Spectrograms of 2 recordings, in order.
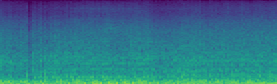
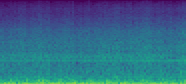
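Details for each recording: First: Flat-four idling just after COBB flex fuel sensor install and fuel pump priming: steady, even burble at idle with no stumbles, ticks or surging; normal idle. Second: Car being fitted with a COBB flex fuel sensor, left idling to bleed fuel pressure: low idle surging and sagging unevenly before stalling; stumbling from fuel starvation.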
